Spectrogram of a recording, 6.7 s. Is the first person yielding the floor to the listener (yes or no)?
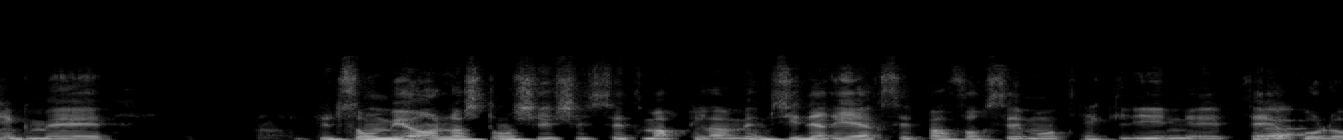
no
